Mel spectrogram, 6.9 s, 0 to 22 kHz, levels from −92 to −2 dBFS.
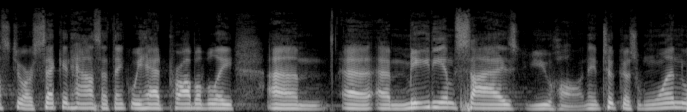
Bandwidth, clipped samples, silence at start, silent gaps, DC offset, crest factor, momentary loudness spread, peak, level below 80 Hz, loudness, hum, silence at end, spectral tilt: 13.5 kHz; under 0.1%; 0 s; none; under 0.1%; 18 dB; 6 LU; -10 dBFS; -70 dBFS; -29 LUFS; none; 0 s; -7 dB/octave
